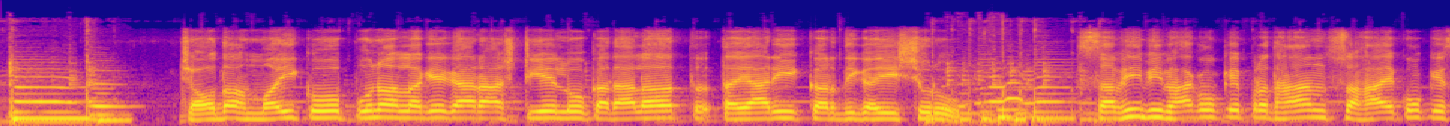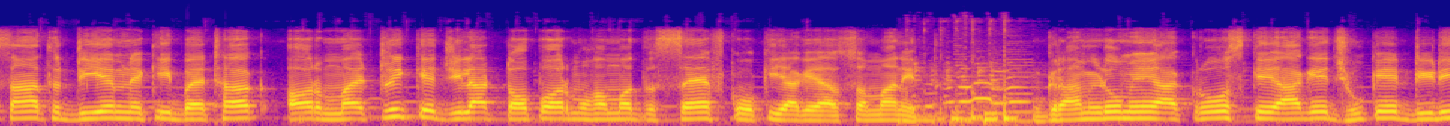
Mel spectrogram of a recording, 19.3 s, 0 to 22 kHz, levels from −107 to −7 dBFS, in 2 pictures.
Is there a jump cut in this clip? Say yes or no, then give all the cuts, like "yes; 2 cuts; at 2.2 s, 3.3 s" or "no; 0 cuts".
yes; 1 cut; at 0.9 s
